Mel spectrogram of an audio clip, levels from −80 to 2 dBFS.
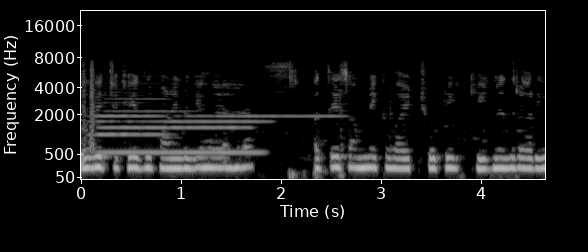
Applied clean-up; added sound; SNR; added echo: classical method Wiener filter.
